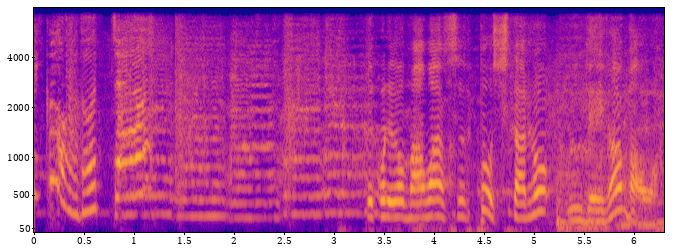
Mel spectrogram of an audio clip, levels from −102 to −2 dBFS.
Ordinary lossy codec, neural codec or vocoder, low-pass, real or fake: none; codec, 16 kHz, 4 kbps, FreqCodec, smaller model; 7.2 kHz; fake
